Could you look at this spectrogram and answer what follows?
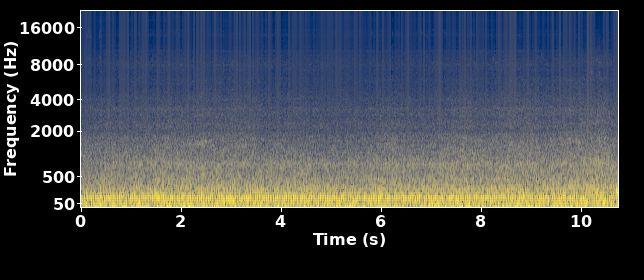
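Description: Royal Enfield Meteor 350 motorcycle riding along a road on a sunny day, a steady, loud engine drone with low rumble and constant wind and road noise throughout, no talking.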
